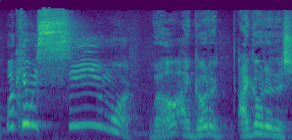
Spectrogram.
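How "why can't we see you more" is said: whiny plea. Retold or imitated. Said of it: "Mom, Dad".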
